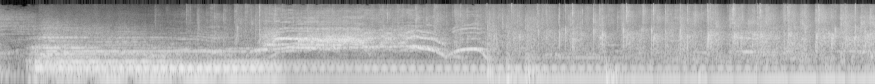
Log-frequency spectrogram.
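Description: A live rock band breaks off and lets a final chord ring out through its bass and guitar amplifiers, held steady. About halfway through, the crowd cheers and starts clapping as the song ends.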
